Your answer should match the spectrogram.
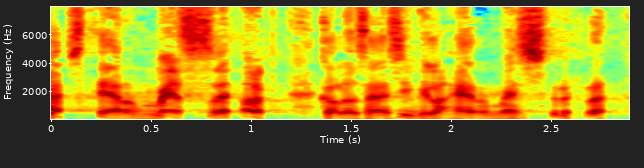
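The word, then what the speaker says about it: Hermès: Ada yang pakai tas apa, bacanya bahasa Prancisnya Hermes. Hermes.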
